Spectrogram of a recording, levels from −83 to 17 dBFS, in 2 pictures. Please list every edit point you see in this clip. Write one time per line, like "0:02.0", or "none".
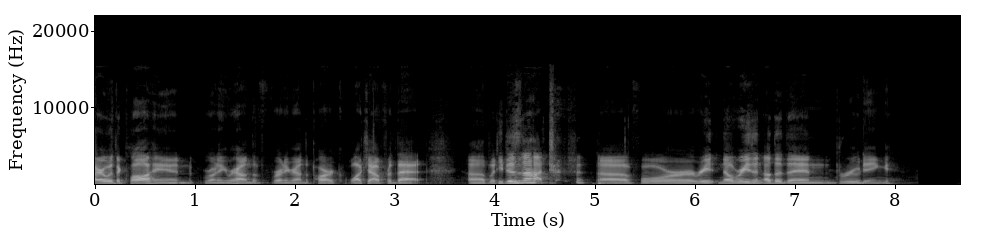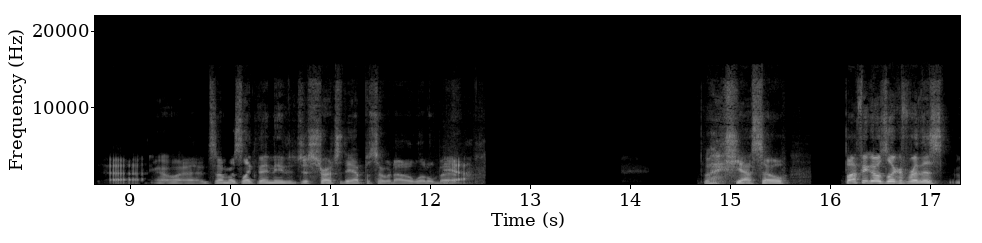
none

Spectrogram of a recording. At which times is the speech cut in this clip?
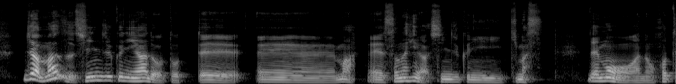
0:03.5

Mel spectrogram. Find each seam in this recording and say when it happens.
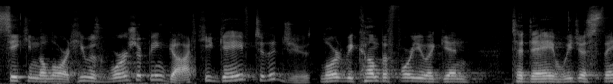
0:02.0
0:03.1

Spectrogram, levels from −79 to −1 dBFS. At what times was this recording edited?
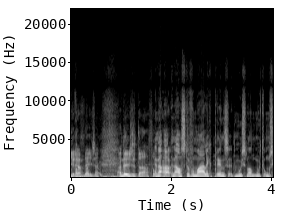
none

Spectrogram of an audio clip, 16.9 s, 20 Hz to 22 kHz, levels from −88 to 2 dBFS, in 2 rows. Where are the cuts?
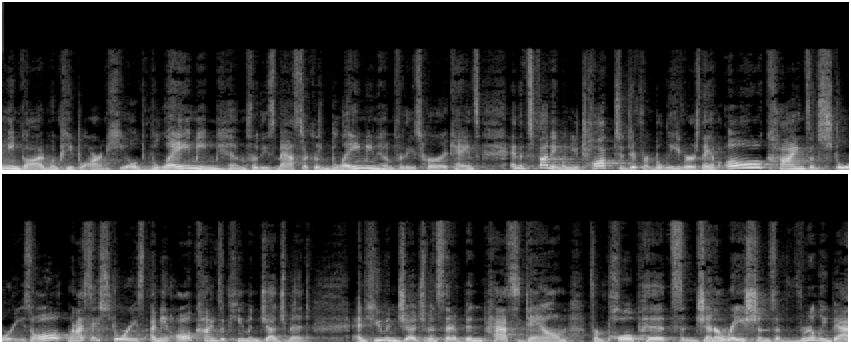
none

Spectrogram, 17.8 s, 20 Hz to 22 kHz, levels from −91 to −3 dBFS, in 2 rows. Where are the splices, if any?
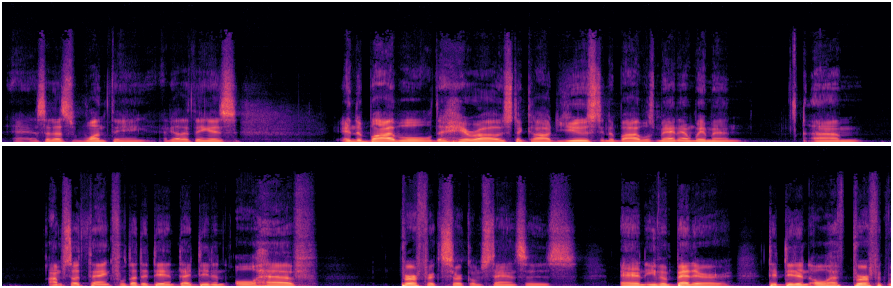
none

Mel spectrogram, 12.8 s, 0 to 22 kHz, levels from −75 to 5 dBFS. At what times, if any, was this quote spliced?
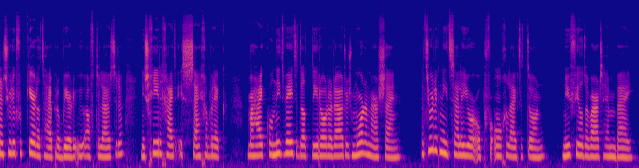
0:11.2

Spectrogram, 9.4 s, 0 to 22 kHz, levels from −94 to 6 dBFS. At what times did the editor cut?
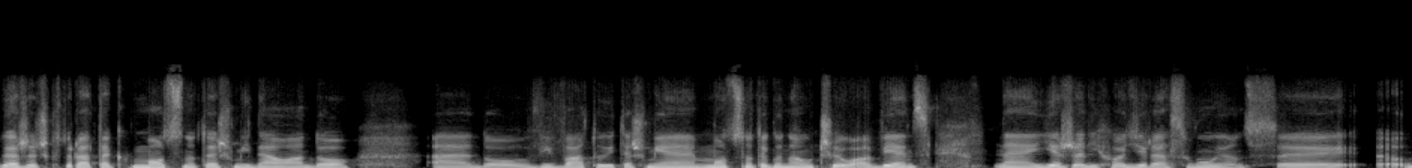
0:03.2

